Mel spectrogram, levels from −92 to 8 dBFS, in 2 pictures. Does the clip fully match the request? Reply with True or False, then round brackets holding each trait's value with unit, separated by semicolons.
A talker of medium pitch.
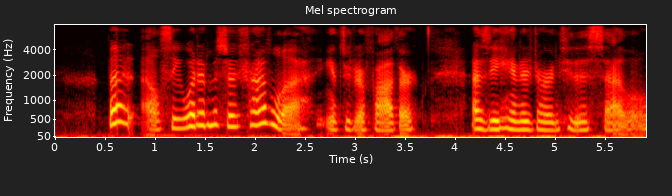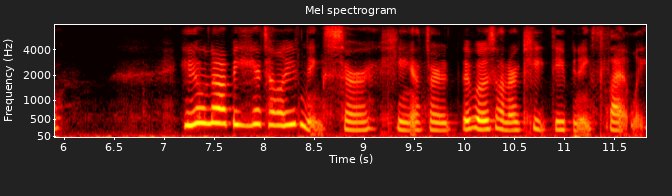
False (255 Hz)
